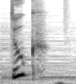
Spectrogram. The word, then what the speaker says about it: doek: in Dutch nose o as in the word Duke which translates to cloth in Dutch Duke and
